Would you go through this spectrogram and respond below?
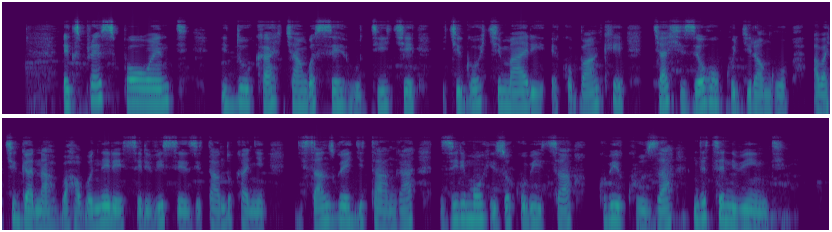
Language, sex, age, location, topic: Kinyarwanda, female, 25-35, Kigali, government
